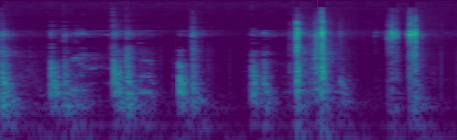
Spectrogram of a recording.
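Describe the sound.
A door being opened, heard as a run of sharp wooden clunks and rattling knocks, many short thuds in quick succession.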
